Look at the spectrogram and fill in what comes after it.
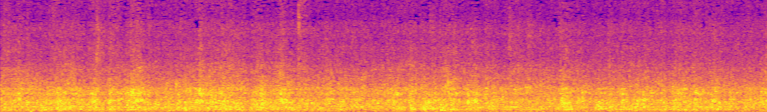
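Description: Chicken sausage frying in a pot over a soda-can alcohol stove, making a steady sizzling hiss, with a few faint knife taps on a cutting board.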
